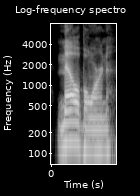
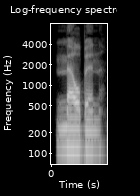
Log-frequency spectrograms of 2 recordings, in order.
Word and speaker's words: Melbourne: When I first came here, I was calling it Melbourne, Australia. That's how it looks like you'd say it. It's how it's spelt, kind of. But no, it's Melbourne.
